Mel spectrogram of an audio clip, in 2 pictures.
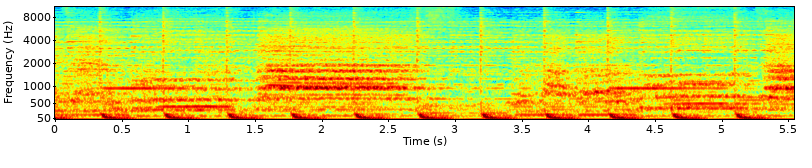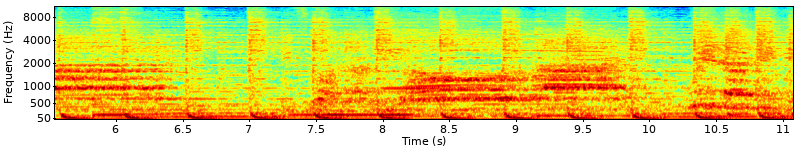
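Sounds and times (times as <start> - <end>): singing voices: 0.0 - 11.0
steady kick drum: 0.0 - 11.0
upbeat pop song: 0.0 - 11.0.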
